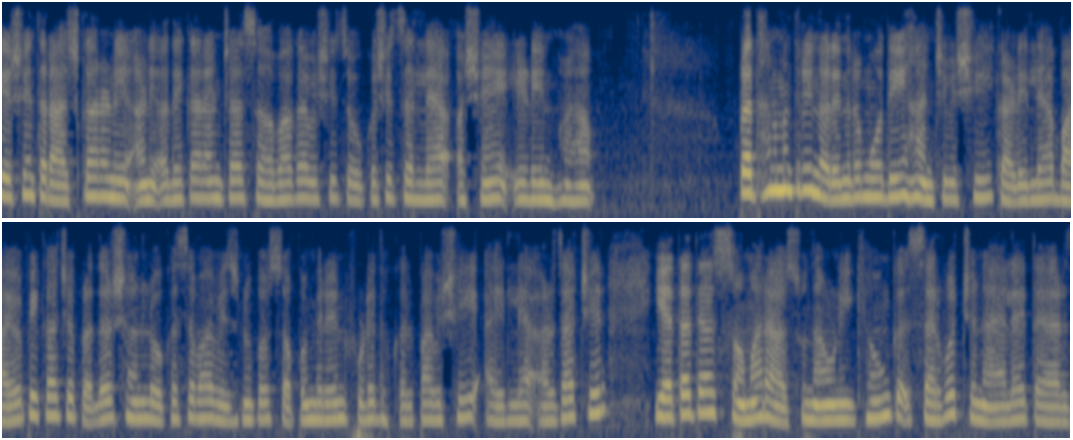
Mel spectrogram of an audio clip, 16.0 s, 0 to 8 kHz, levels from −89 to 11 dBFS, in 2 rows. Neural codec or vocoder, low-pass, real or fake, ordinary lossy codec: none; 7.2 kHz; real; Opus, 32 kbps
